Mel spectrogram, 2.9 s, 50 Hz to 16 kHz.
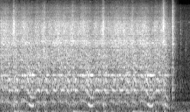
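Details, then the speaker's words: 1980s Chevy square-body truck with fuel being squirted in by hand: slow, even cranking at about two compressions a second that never catches; the engine is flooded. "It's gonna be tough. You gotta stay there just squirting it. It's flooded now."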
